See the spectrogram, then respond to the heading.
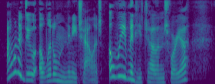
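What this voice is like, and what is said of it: Bad put-on Irish accent. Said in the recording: “horrible Irish accent”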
